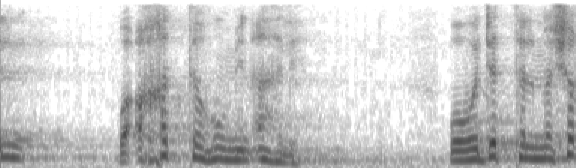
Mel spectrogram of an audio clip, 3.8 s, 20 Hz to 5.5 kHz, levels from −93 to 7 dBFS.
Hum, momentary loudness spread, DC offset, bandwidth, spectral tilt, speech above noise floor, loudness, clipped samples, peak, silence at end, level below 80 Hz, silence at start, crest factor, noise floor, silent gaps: none; 15 LU; under 0.1%; 5.2 kHz; -8.5 dB/octave; 27 dB; -30 LUFS; under 0.1%; -14 dBFS; 0 s; -62 dBFS; 0 s; 18 dB; -56 dBFS; none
